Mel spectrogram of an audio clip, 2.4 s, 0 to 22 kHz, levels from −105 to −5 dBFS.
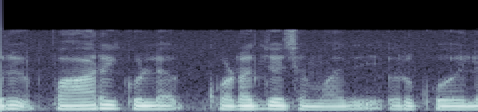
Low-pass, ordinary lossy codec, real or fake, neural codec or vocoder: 7.2 kHz; none; real; none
